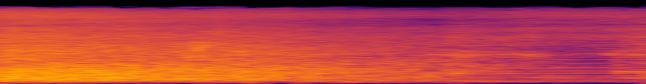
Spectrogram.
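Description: Sea surf breaking and washing up a sandy beach, a rushing hiss that fades away over the two seconds as the wave runs out.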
